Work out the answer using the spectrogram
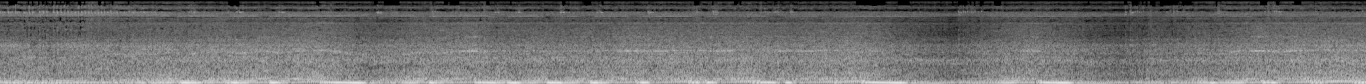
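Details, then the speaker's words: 1967 VW Beetle air-cooled engine just started after refitting carburetor and fuel pump: even, steady low thrum with no misses or knocks as it settles off throttle. There is lots of debris in the exhaust, but the engine sounds really good; normal running. "A lot of debris inside that exhaust system, but the engine itself actually sounds really, really good."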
